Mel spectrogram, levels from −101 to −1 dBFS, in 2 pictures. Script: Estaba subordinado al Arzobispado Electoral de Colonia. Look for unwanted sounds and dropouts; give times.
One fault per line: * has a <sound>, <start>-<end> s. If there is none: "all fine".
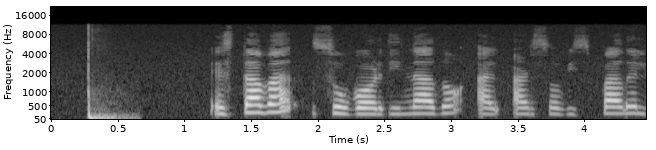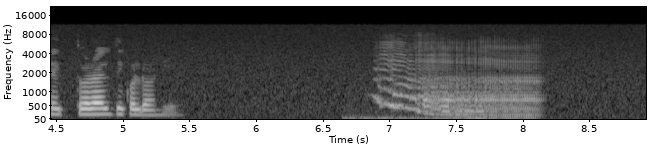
* has a thud, 0.3-0.7 s
* has a squeak, 6.6-8.2 s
